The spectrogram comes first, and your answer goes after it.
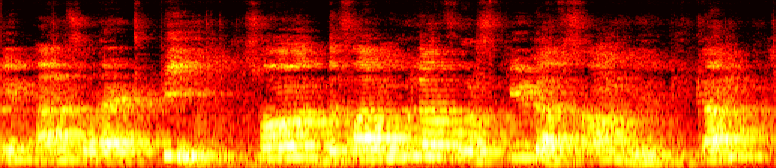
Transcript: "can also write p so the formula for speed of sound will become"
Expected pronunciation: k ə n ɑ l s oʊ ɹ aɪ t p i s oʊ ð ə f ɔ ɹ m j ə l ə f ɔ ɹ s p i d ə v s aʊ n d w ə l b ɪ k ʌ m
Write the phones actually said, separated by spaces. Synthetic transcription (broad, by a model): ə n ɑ n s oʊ ɹ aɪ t p i s oʊ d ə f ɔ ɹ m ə l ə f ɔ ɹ s p i d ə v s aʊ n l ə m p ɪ k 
